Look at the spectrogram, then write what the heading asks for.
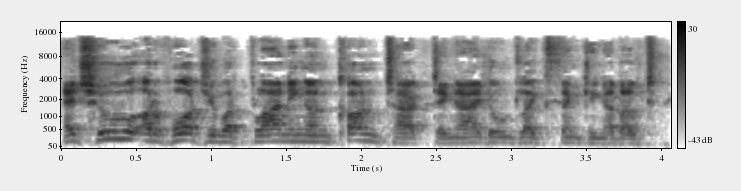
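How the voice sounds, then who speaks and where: An actor playing a stern, suspicious village constable in a radio drama, giving clipped commands. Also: male voice, on the high side, steady tone, normal speed, natural voice. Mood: stern, commanding. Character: stern, suspicious male village constable guarding his community.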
